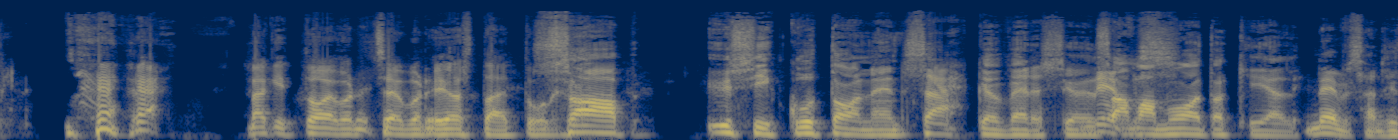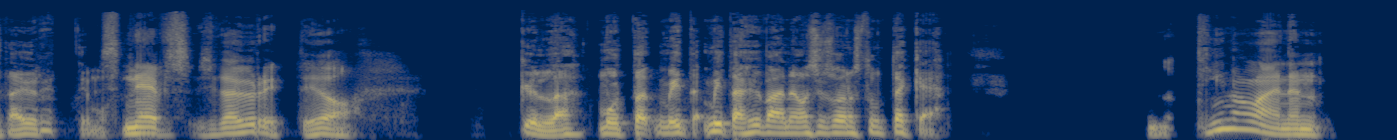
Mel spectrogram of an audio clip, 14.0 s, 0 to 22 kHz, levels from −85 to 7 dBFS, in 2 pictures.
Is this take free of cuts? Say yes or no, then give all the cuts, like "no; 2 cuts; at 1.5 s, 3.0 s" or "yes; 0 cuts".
yes; 0 cuts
